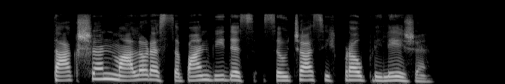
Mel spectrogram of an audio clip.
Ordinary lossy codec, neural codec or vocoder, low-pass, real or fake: Opus, 64 kbps; none; 10.8 kHz; real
